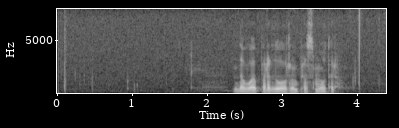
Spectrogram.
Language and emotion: Russian, neutral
